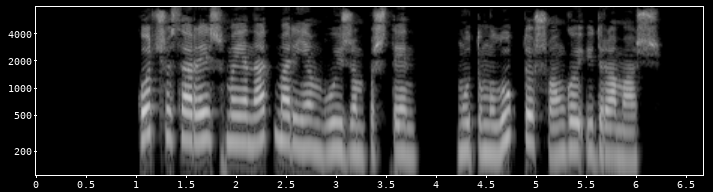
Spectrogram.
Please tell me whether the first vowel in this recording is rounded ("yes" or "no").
yes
